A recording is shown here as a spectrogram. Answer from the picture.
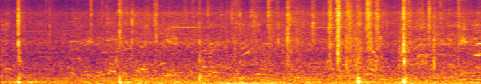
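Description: Outdoor crowd of spectators chattering around an ecuavoley court, with a few sharp slaps spaced through it and a low hum partway through.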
